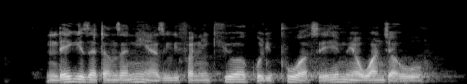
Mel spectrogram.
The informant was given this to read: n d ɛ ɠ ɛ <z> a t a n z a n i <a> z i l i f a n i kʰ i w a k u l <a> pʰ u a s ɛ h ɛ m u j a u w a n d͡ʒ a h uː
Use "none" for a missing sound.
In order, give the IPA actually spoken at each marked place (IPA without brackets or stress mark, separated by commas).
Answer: z, a, i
